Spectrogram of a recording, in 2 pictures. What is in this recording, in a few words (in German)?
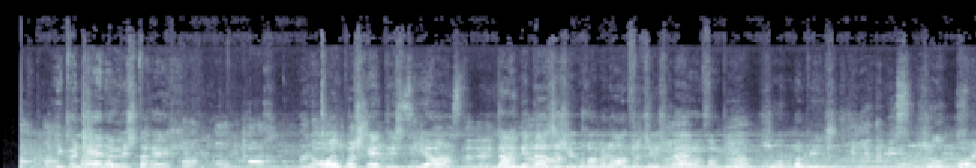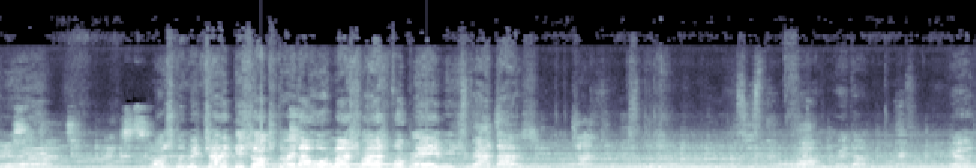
Streit Drogenjunkies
